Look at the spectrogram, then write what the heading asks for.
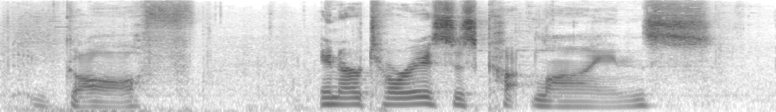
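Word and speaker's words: Gough: Apparently it's pronounced Golf.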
